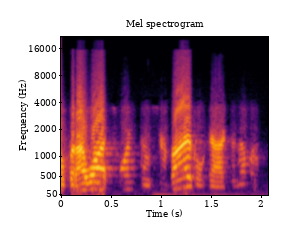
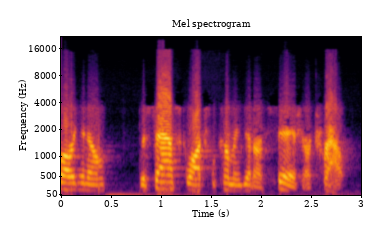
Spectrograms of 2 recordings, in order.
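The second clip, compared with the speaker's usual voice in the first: ordinary talk, nothing marked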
